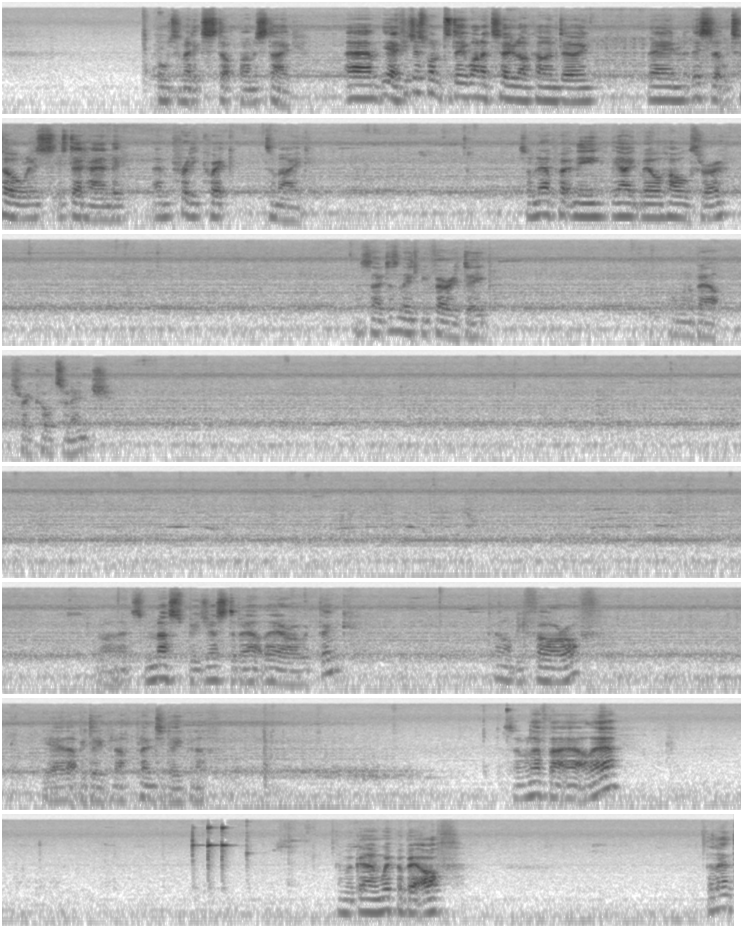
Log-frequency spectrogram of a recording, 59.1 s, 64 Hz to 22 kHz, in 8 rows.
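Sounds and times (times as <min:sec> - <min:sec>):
lathe drilling metal: 0:01.4 - 0:48.8
light metallic clinks: 0:53.6 - 0:54.8.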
